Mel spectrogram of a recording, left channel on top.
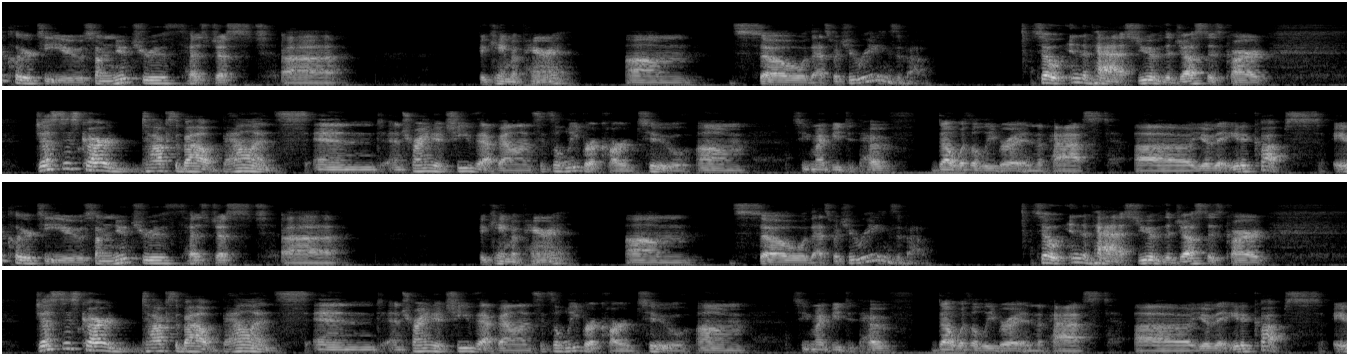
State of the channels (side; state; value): both; normal; correlation 0.79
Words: clear to you. Some new truth has just became apparent. So that's what your reading's about. So in the past, you have the Justice card. Justice card talks about balance and trying to achieve that balance. It's a Libra card too. So you might have dealt with a Libra in the past. You have the 8 of Cups.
